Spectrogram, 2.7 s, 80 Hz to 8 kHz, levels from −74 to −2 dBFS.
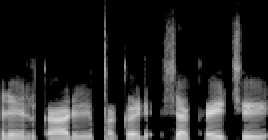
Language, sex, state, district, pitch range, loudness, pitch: Maithili, male, Bihar, Saharsa, 105-110 Hz, -18 LUFS, 110 Hz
